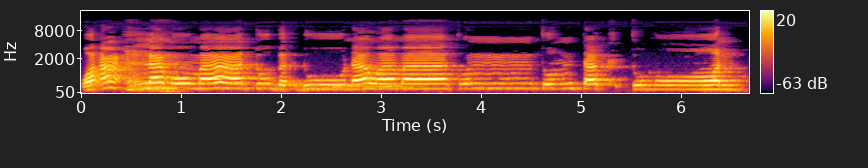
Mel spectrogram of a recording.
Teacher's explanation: Dengung pada huruf nun, tidak pada huruf ta. Tak boleh masukkan dalam huruf ta. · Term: ikhfa hakiki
